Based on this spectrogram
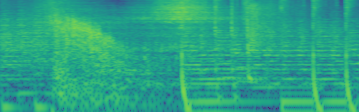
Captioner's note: rocket engine blasts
